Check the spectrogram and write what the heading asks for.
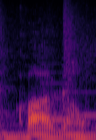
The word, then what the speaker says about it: Kogan: No, I always used to say “Kógan” .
